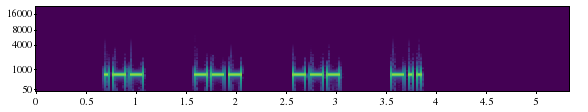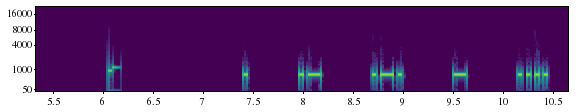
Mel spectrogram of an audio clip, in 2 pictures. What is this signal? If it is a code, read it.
Morse code, heard as a keyed tone, about 28 wpm, spaced as for 13 wpm, 700 Hz. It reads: WOOD EARTH
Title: 4x Character Spacing - Top 500 Words - 28wpm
